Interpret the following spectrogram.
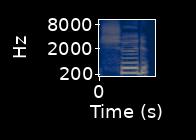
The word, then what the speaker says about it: should: It's also silent in words like calm, palm, and the modal verbs should, would, and could.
